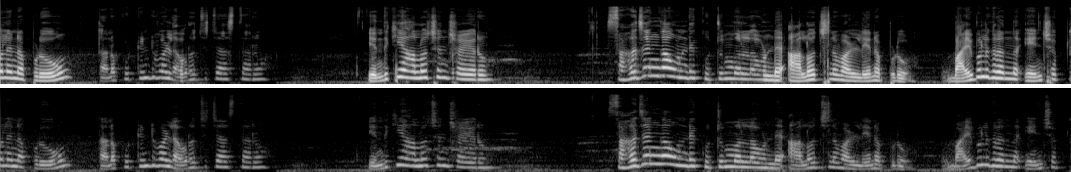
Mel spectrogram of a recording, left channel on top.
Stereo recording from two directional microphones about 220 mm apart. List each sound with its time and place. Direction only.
0.0 s a woman's voice: 45° left (ahead or behind)
0.9 s a woman's voice: centre (ahead or behind)
3.7 s a woman's voice: 45° left (ahead or behind)
6.3 s a woman's voice: 45° left (ahead or behind)
6.8 s a woman's voice: centre (ahead or behind)
7.2 s a woman's voice: 45° left (ahead or behind)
